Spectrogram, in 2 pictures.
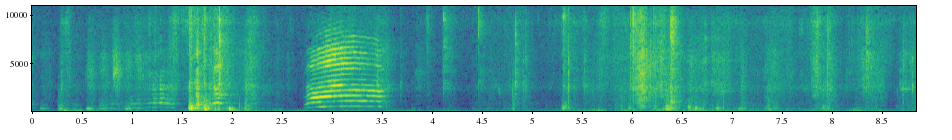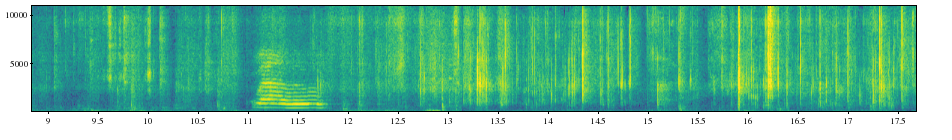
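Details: Unagi, a male rescued pet cat, talking indoors with mostly food-related meows: two clear, bending, wavering meows, the first near three seconds and the second near eleven, between stretches of soft shuffling and room noise.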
